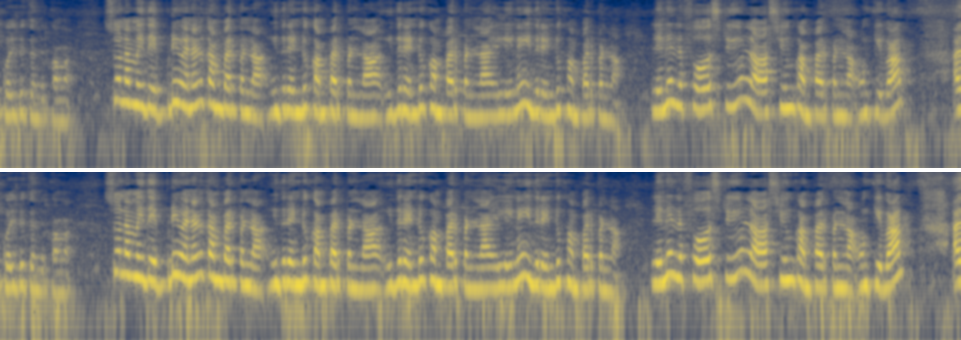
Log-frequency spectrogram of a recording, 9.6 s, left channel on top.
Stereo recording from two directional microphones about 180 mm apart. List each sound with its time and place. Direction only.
0.0 s a woman's voice: 25° right (ahead or behind); by 9.0 s 55° right (ahead or behind)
